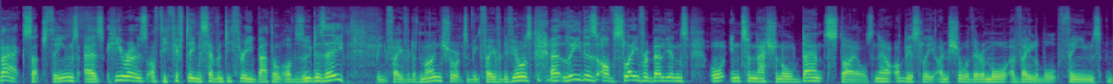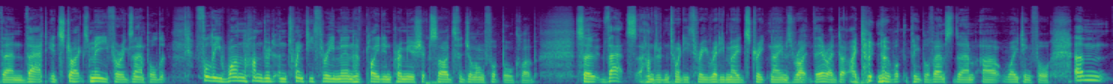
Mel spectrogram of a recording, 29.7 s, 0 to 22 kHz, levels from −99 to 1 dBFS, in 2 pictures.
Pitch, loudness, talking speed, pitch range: 130 Hz, -21 LUFS, 165 wpm, 115-155 Hz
